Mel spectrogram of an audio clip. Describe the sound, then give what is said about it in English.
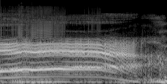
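A loud, sustained human scream lasting under two seconds, high-pitched and strained, holding steady before the pitch sags and breaks slightly at the end. No other voices or sounds. “Now you can't hear how loud you're screaming.”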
